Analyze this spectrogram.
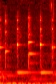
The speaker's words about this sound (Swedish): Och det är min telefon som... Eh, som ja, det är klart det är. Vi andra har ju lite hyfs här att stänga av våra telefoner. Så att, eh, eller i alla fall sätta på ljudlös.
